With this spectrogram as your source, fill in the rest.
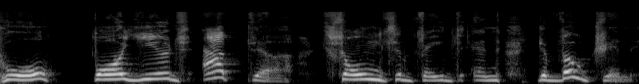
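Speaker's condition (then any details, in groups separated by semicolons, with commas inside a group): Cerebral palsy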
